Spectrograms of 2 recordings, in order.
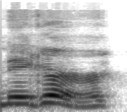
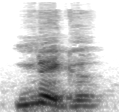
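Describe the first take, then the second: First: The word ends with an 'er' sound. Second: The word ends with an open 'a' sound. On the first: "not the E R" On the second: "the the A"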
